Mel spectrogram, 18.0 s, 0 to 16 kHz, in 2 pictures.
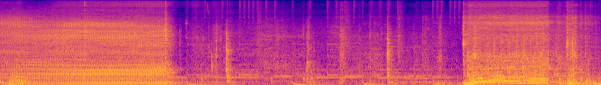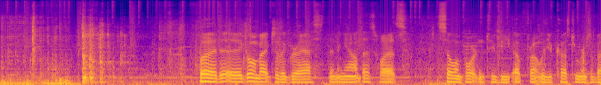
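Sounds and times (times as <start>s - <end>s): electric hose reel motor humming: 0.0s - 2.8s, 6.9s - 9.0s.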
